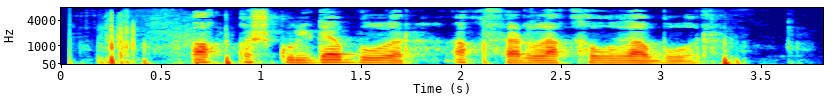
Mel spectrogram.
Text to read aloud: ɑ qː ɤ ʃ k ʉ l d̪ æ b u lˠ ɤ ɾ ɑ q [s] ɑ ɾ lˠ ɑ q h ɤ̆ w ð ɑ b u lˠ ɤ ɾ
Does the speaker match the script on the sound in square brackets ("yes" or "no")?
yes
